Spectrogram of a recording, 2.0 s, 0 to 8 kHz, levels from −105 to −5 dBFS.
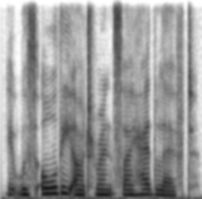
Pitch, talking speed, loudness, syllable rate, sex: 200 Hz, 235 wpm, -16 LUFS, 5.8 syllables/s, female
